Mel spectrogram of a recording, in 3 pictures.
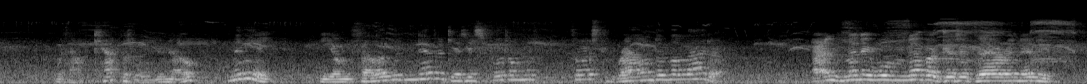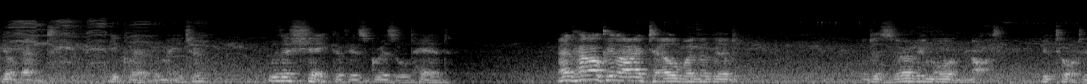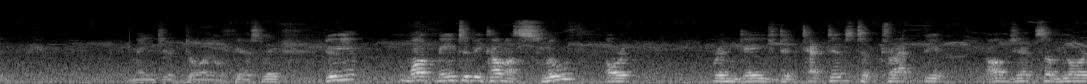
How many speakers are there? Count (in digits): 1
